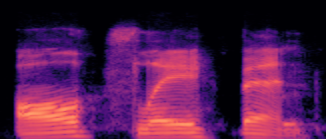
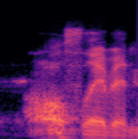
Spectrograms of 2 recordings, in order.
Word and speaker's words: Alsleben: If my wife was here, she would phonetically spell it out for you. Alsleben. Alsleben.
